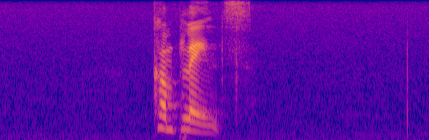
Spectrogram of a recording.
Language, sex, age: English, female, 18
